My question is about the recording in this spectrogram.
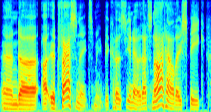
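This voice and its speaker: A man's voice: mid-range voice, lively intonation, normal speed, no room sound. American guy rambling on, lots of stammery restarts, dry sound. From United States. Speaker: podcast host. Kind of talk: casual chat.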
